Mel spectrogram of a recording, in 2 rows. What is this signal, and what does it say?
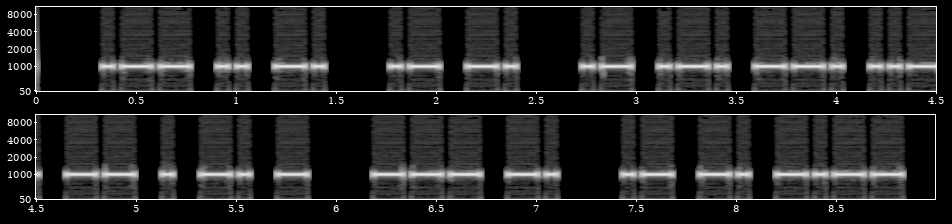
Morse code, heard as a keyed tone, about 25 wpm, 1000 Hz. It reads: WIN AN ARGUMENT ON ANY
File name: qotdfiles / 25wpm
